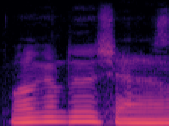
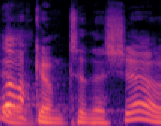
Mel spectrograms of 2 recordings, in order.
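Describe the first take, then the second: First: It is said flatly, with little energy. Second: It is said with more energy and excitement.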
